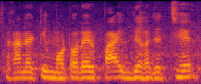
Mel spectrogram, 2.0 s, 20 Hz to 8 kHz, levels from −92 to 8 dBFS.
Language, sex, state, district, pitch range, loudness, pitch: Bengali, male, Assam, Hailakandi, 165-180 Hz, -15 LUFS, 170 Hz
